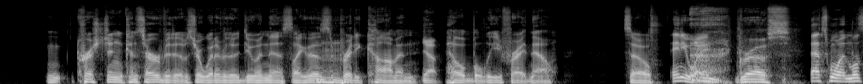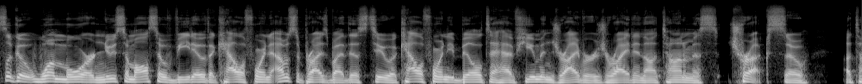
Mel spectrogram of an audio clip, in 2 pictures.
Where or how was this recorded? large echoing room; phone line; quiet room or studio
quiet room or studio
